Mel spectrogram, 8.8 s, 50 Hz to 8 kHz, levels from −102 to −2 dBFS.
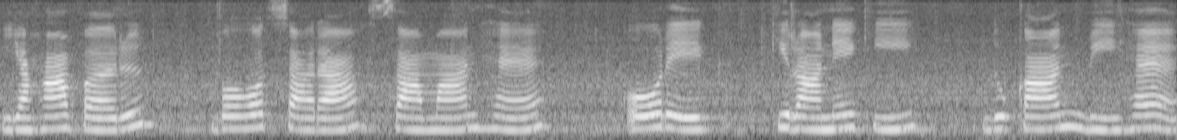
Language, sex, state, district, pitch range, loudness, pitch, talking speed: Hindi, female, Haryana, Jhajjar, 215-235 Hz, -17 LUFS, 220 Hz, 90 wpm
